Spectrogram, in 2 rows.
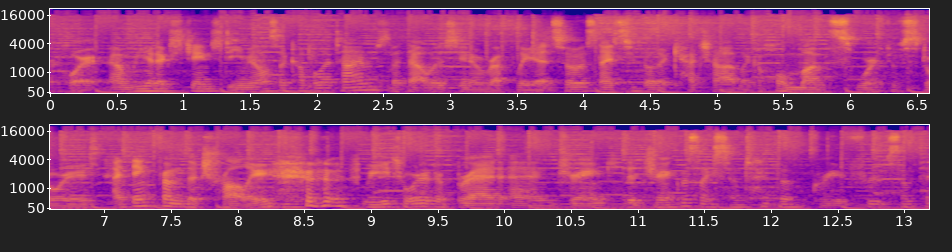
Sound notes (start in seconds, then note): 8.2 laughs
